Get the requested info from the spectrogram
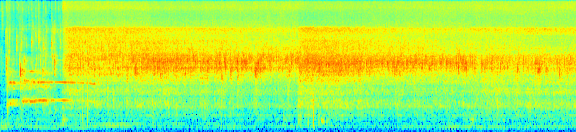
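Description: Whole slit brinjals (small eggplants) sizzling and crackling in hot oil in a steel kadai as they are laid in one by one. The sizzle swells about a second or two in, then holds steady and busy.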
